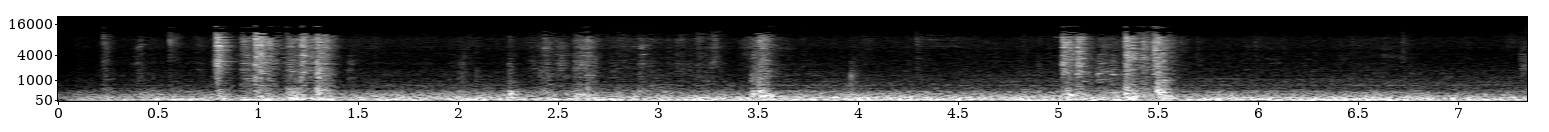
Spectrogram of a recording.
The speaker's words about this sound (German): Was ihr da gerade hört, ist ein Bahnmitarbeiter, der wirklich so von Platz zu Platz geht und die Sitzplätze zu Schlafplätzen umbaut.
